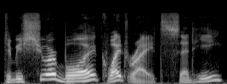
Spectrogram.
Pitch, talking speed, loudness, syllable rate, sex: 150 Hz, 210 wpm, -17 LUFS, 4.1 syllables/s, male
